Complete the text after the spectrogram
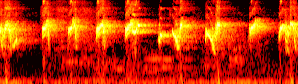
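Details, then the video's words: White-rumped shama singing, used as a lure to make other birds respond and sing: sharp, bright chattering notes repeated about three times per second in a steady, insistent rhythm. "pancingan MURAI BATU agar GACOR dan LANGSUNG EMOSI"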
